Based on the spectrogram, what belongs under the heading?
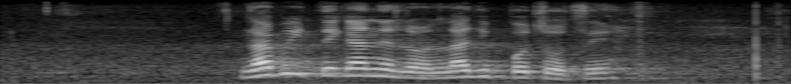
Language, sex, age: Tswana, male, 23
